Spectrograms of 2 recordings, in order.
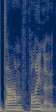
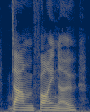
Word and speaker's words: Damfino: I do think that it's probably pronounced Damfino, the boat. Although, obviously, you don't hear them say it, but there is. – Do they rhyme it with rhino halfway through the film in a note?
